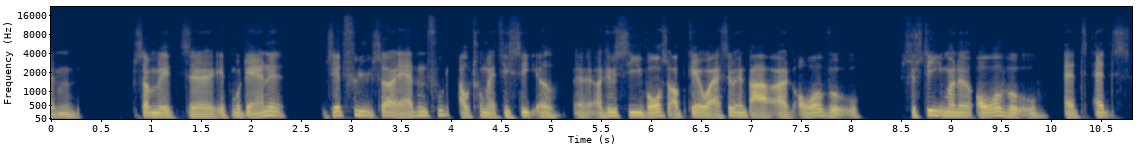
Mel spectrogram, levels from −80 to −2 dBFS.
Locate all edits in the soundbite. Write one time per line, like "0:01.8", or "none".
none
